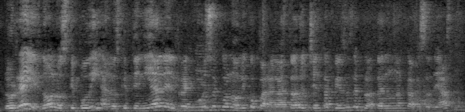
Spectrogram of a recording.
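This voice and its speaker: A man's voice: high voice, fast talker, distant mic, background noise. A man preaching a sermon in a church, emphatic, sometimes dropping to a near whisper on key words. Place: church hall. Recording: echoey church room from off-mic.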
